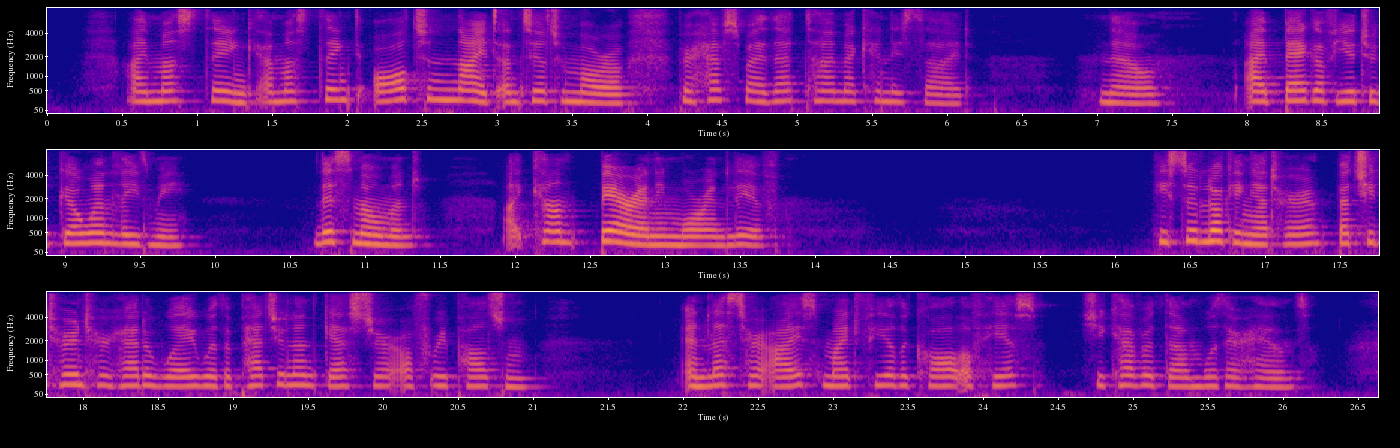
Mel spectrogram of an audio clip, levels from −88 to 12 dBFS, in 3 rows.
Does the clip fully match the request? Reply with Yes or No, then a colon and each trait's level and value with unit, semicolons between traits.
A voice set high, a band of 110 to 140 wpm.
No: high, 230 Hz; average, 160 wpm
